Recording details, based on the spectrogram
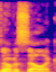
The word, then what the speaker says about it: Novoselic: Chris Novoselic.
